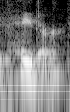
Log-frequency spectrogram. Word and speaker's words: hater: the tea here is pronounced as a flat T sounds like a quick D hater hella meaning very or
